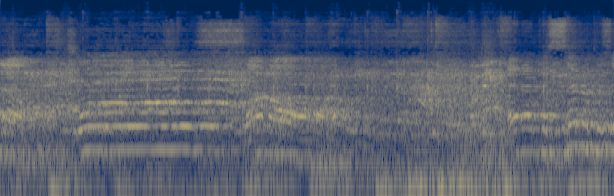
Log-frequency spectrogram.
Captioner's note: applause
